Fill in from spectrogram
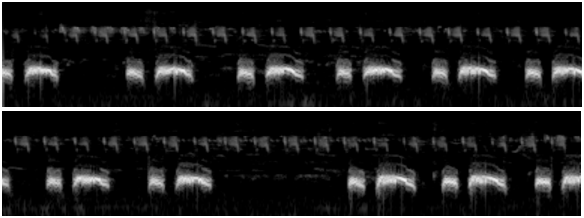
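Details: Spotted dove cooing, linked to bird trapping: a long run of short, low, even coo notes in quick succession, broken by one brief pause. A steady series of faint high ticks from other birds throughout.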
